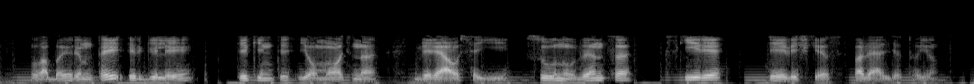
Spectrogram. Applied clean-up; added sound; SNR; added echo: neural mask model RNNoise.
